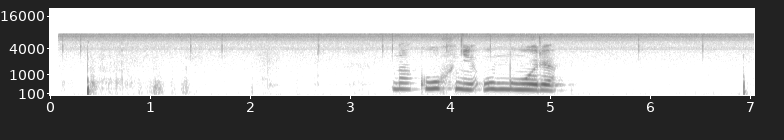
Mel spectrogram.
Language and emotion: Russian, sad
